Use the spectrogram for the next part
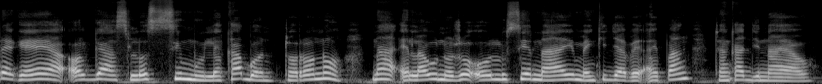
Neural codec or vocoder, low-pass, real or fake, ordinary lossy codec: codec, 44.1 kHz, 7.8 kbps, DAC; none; fake; none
